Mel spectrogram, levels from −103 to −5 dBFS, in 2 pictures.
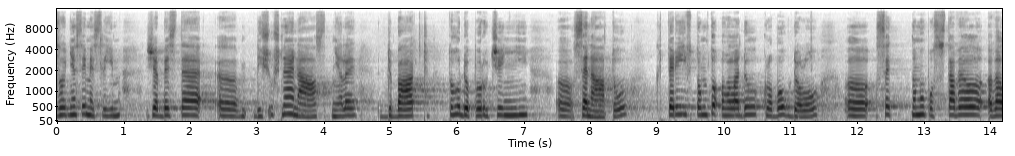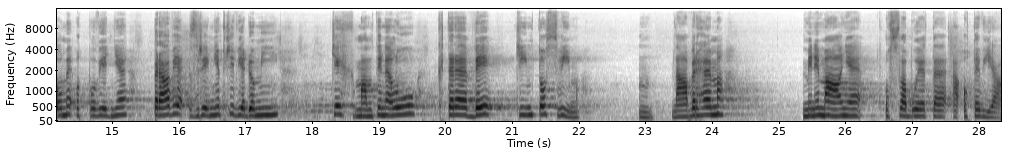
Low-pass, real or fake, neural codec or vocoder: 14.4 kHz; fake; vocoder, 44.1 kHz, 128 mel bands, Pupu-Vocoder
